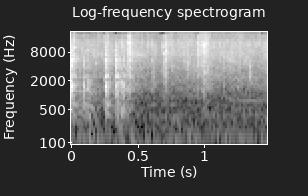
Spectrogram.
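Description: Salmon sears in a non-stick pan with a faint, steady hiss of frying and a few scraping stirs at the start. The sound is fairly quiet and there is no talking.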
